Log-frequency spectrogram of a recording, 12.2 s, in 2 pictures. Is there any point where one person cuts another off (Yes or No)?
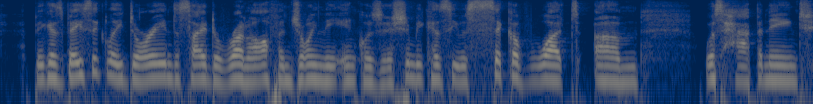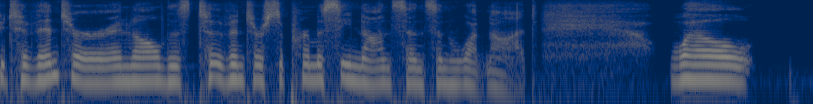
No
